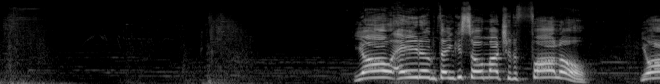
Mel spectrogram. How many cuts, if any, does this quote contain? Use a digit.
1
